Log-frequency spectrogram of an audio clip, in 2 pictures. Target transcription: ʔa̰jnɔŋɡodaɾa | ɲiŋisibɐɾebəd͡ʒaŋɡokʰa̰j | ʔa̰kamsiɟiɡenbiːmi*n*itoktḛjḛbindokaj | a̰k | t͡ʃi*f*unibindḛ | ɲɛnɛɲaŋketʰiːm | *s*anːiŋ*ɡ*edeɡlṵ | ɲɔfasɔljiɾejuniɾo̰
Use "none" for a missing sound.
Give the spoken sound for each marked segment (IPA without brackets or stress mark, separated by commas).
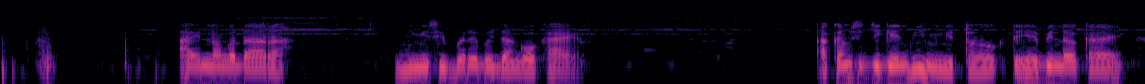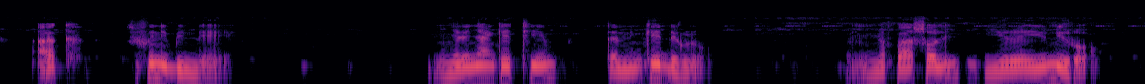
ŋ, f, t, k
